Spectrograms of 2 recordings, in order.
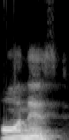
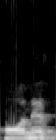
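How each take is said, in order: First: The word begins directly with a vowel sound. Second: The word begins with an audible h sound. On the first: The speaker calls it right. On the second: The speaker calls it wrong. "हॉनेस्ट हम नहीं बोल रहे हैं"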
